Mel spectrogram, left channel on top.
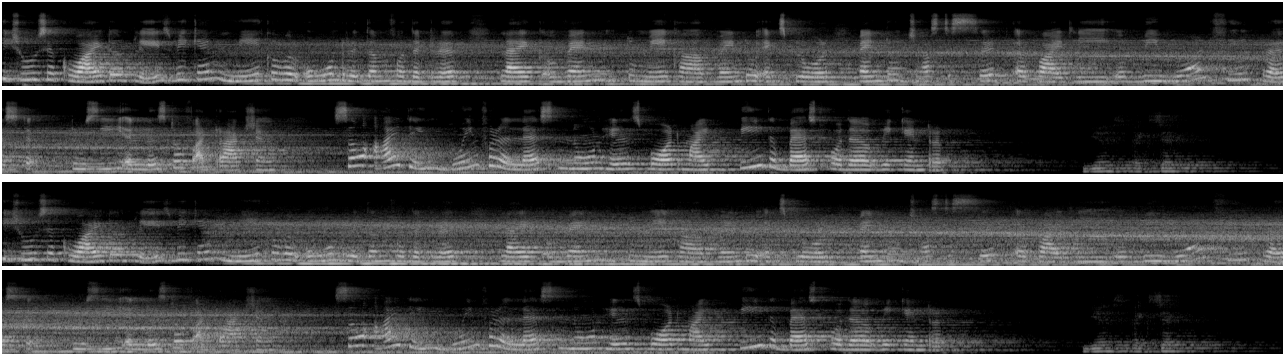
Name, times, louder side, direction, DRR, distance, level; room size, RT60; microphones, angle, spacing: voice 1, 0.0-13.1 13.5-15.6 16.1-22.3, left 2 dB, 25° left, 7 dB, 0.3 m, -25 dB
sound 1, 2.0-20.0, right 5 dB, 75° right, 0.4 m, -32 dB
sound 2, 8.4-10.9 11.3-15.3, left 2 dB, 65° left, 0.6 m, -42 dB
voice 2, 23.6-24.6, equal, 10° right, -2 dB, 0.8 m, -42 dB
10.0 x 4.2 x 4.8 m, 2.3 s
head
